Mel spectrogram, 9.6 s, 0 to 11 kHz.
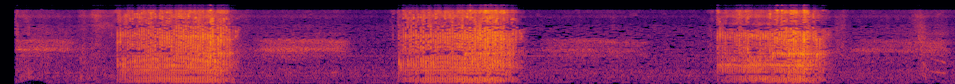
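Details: Sleeping male recorded on video snoring really loudly: harsh, rattling snores on each breath in, about 21 a minute, with softer whistling breaths out between them.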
